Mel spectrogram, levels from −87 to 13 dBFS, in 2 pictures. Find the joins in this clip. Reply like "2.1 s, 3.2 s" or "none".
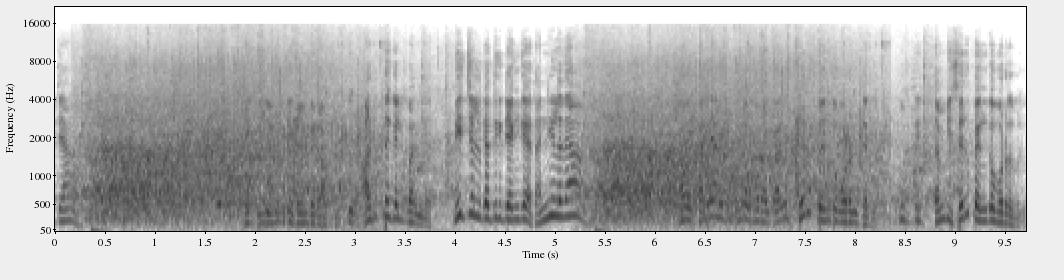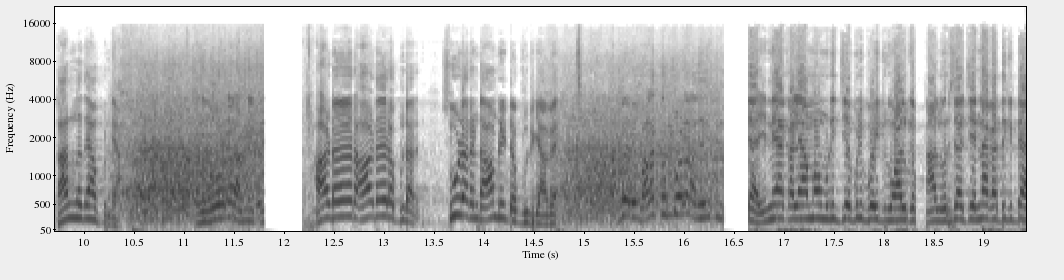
none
